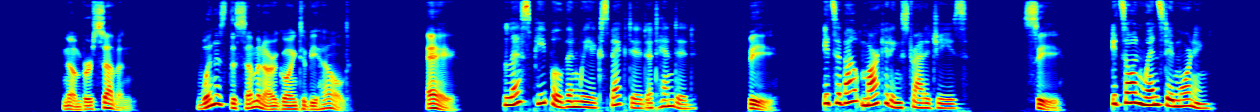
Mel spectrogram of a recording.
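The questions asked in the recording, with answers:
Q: When is the seminar going to be held?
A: C: It's on Wednesday morning.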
